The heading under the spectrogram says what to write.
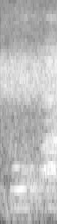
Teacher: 자, 그 다음에 12-4항 이거는 히읗 탈락 규정이지. 얘는 히읗 받침 어간 뒤에 모음 어미가 오면 그러면은 마이너스 1 되면서 히읗이 탈락해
